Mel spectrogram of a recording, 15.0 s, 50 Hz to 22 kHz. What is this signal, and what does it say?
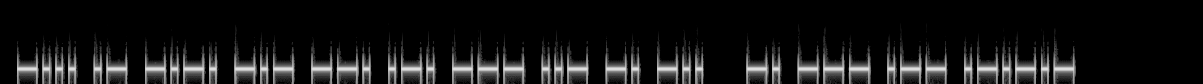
Morse code, heard as a keyed tone, about 15 wpm, 700 Hz. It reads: BACKGROUND NOW.
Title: Sentences from Top 1300 Words 15wpm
